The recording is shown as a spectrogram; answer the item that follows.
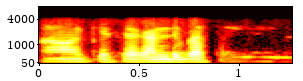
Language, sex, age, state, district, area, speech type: Tamil, male, 18-30, Tamil Nadu, Tiruchirappalli, rural, conversation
